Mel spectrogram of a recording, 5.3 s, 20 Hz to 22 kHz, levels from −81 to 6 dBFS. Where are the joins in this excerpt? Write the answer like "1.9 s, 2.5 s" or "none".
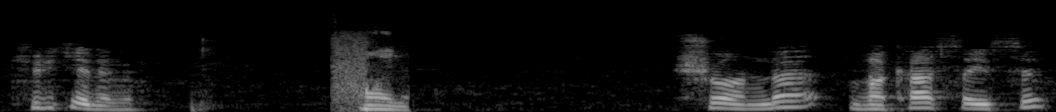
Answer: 4.2 s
